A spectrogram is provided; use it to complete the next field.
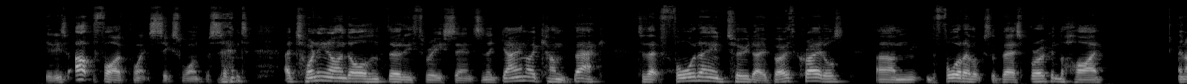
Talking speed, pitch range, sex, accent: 205 wpm, 115-155 Hz, male, Australian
